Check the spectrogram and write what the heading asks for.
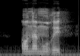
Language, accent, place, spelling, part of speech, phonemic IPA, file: French, France, Lyon, enamourer, verb, /ɑ̃.na.mu.ʁe/, LL-Q150 (fra)-enamourer.wav
- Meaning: to fall in love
